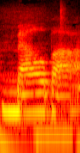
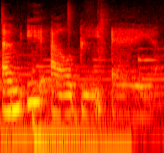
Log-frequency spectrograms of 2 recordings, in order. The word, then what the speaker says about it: Melba: Greek rooted name meaning Defender then we have Melba spell m e- lb a Melba I think this is stunning and also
